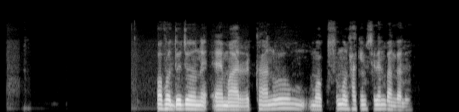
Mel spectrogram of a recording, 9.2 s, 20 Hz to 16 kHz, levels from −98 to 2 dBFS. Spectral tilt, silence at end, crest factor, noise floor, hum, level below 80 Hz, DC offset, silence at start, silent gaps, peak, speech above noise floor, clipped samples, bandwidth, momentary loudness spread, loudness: -9 dB/octave; 1 s; 18 dB; -63 dBFS; none; -60 dBFS; under 0.1%; 3.15 s; none; -2 dBFS; 46 dB; under 0.1%; 6.6 kHz; 11 LU; -18 LUFS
